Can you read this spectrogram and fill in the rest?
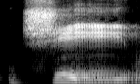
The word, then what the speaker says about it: Qi: And Qi, which is usually spelled Q-I, but they spell it C-H-I, so we can kind of correctly pronounce, translates literally as air.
